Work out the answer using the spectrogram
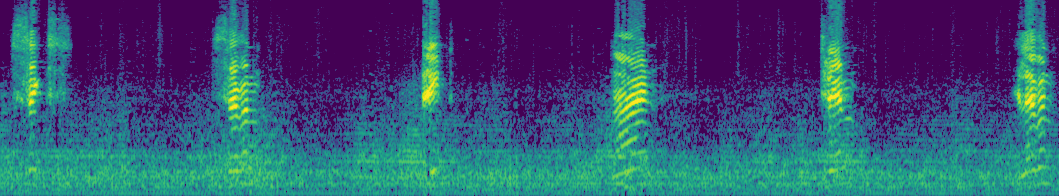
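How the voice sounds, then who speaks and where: A man's voice: very high-pitched, heavily acted. A man playing an RAF bomber crewman in an old-style radio drama, speaking in a clipped, urgent, stoic military way. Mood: focused, tense. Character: male RAF bomber crewmen in tense wartime flight. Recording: noisy old recording, loud aircraft engine drone. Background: aircraft engine roar.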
